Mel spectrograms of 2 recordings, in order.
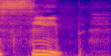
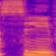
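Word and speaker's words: sleep: स्लीप तो एस के बाद एल है। देखो जब सटे हुए होते हैं बीच में कोई और नहीं होता ना। तो आपको क्या कहना है यहां पे? आधा सा। एल से ला भैया डबल ई है तो हमको बड़ी ई की मात्रा लगानी है और पी से यहां पे पा कहना है तो ये देखो आपका स्लीप हो जाएगा।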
